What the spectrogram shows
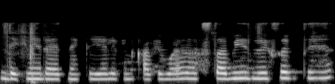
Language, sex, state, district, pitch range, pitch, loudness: Hindi, female, Bihar, Araria, 245-280 Hz, 255 Hz, -16 LUFS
